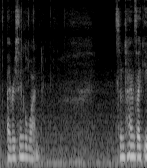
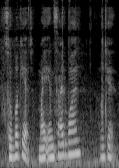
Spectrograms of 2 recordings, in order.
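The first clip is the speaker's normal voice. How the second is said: usual speaking voice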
